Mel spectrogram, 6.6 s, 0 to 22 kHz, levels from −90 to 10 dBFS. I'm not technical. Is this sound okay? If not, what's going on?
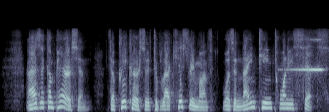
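No. Two things go wrong in this speech recording.

First, an AMR rate drop from 3.20 to 4.48 s. The phone network, struggling with a weak radio link, tells the call's voice codec to squeeze the speech into far fewer bits and spend the rest protecting the signal from errors. Just after "comparison the precursor to", the voice turns rougher, buzzier and more artificial. There's no silence and it doesn't get muffled. Clearer sound returns around "was in".

Second, a loudspeaker feedback squeal from 5.55 to 6.56 s. A microphone picks up the loudspeaker it is feeding, and at one pitch the sound goes round that loop louder each time. It's a single whistling tone at about 1.7 kHz, a high, piercing pitch. Over a little under a second it swells into a squeal that rides above the voice until the clip ends.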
